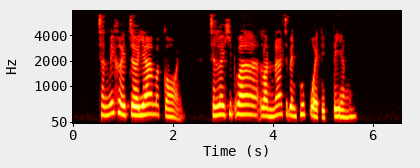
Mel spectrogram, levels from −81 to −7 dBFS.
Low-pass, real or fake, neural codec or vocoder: 7.2 kHz; real; none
